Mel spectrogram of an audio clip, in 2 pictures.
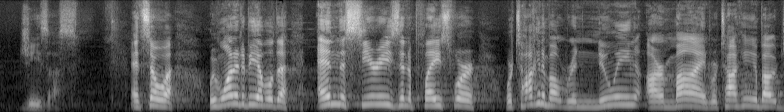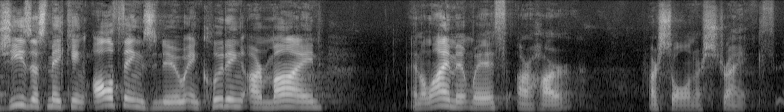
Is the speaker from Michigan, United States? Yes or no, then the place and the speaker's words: no; Maine, United States; just remember, I'm from Northern Maine.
